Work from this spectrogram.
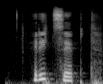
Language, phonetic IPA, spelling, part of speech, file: Russian, [rʲɪˈt͡sɛpt], рецепт, noun, Ru-рецепт.ogg
- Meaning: 1. recipe 2. prescription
